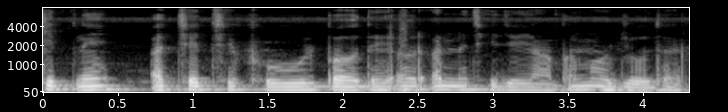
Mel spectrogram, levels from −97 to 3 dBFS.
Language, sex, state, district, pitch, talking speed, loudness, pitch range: Hindi, male, Odisha, Nuapada, 120 Hz, 165 wpm, -17 LUFS, 115-125 Hz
